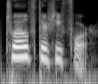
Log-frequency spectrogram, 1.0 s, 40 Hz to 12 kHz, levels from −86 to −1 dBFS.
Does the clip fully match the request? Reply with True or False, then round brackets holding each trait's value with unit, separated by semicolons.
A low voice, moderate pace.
False (205 Hz; 185 wpm)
